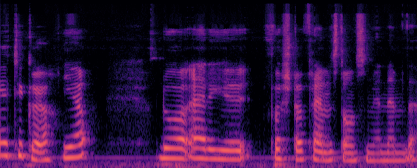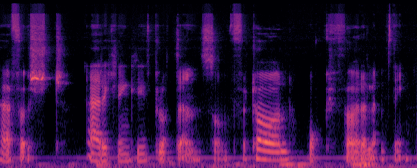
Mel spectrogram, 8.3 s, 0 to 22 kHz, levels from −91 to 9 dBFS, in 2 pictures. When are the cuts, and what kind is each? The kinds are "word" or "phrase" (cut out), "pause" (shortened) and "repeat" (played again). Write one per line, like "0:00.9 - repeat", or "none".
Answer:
0:04.9 - pause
